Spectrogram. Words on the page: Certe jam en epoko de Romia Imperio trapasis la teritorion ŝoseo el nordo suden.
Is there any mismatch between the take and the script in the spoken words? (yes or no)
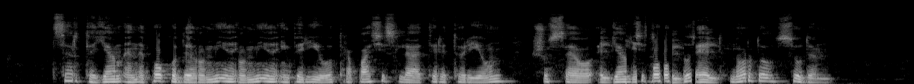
yes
